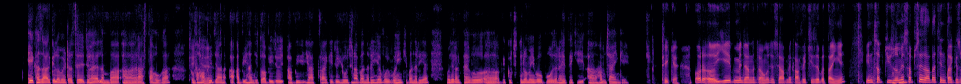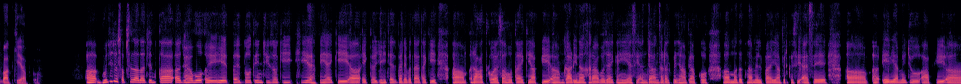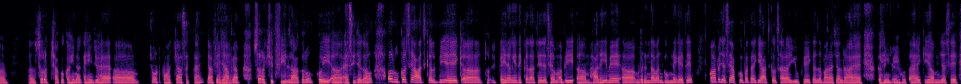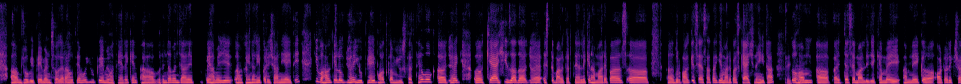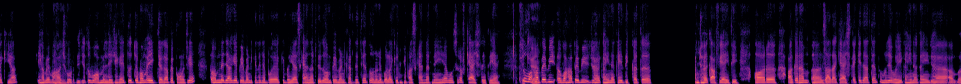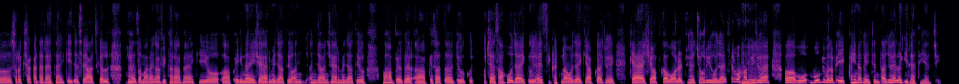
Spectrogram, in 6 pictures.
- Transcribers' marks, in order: in English: "एरिया"; in English: "फ़ील"; in English: "पेमेंट्स"; in English: "यूज़"; in English: "कैश"; in English: "कैश"; in English: "पेमेंट"; in English: "कैश"; tapping; in English: "कैश"; in English: "कैश"; in English: "वॉलेट"
- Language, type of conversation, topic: Hindi, advice, मैं यात्रा की अनिश्चितता और चिंता से कैसे निपटूँ?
